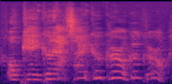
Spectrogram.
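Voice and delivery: very high, gushing puppy praise; super positive. Shown as a demonstration. Trainer praising dog for going outside, super positive high praise. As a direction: squeal happy praise at the dog. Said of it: "be super positive".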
